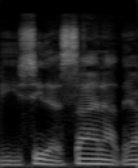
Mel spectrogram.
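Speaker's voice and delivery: ordinary delivery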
